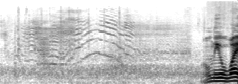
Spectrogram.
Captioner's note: door creaks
